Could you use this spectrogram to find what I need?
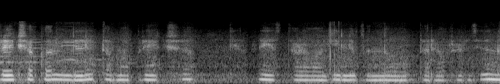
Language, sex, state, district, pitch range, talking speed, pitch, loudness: Kannada, female, Karnataka, Gulbarga, 200-215 Hz, 120 wpm, 210 Hz, -19 LUFS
